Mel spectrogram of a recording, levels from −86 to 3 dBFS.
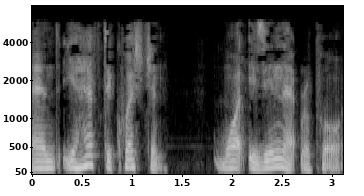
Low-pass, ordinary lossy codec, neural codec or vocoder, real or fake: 7.2 kHz; MP3, 24 kbps; none; real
